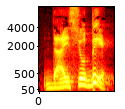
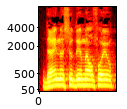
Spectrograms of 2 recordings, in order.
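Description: First: Дуже повільний, грізно розтягнутий наказ; прореви вимогу, не надто гучно; ревіння. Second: Рівно, без крику; вимагай віддати, не зриваючись; спокійна вимога. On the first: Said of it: "ревнув Гаррі". (стримане ревіння) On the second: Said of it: "спокійно проказав Гаррі". (спокійний тон) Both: A narrator's reading.

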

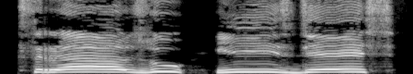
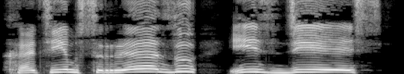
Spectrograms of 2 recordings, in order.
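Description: First: High, very drawn-out mock yell; chorus of yelling. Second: Slow put-on dwarf voice; exclaiming dwarf. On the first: Werewolves echoing the dwarf, a drawn-out yell. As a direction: wail it slowly like a whole gang. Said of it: "но хором завопили оборотни". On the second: Dwarf demanding loot right away, exclaiming. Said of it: "воскликнул карлик Нос". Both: A narrator's reading.

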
